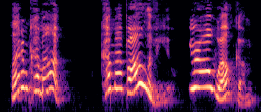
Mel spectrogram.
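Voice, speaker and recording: A woman uses a put-on, squeaky character voice at an extremely high pitch. She keeps a moderate pace while her loudness swings widely. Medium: read story. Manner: smooth, falsely genial.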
